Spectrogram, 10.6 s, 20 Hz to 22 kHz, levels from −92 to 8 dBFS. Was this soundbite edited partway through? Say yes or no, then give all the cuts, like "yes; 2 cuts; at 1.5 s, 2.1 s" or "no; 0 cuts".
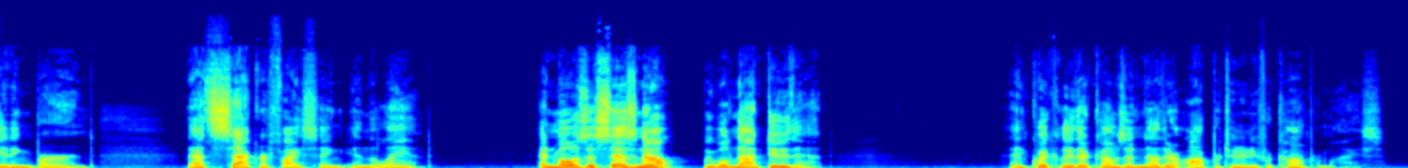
no; 0 cuts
